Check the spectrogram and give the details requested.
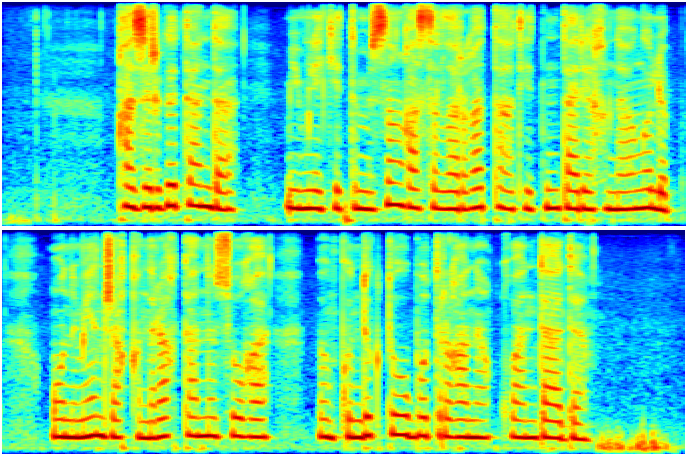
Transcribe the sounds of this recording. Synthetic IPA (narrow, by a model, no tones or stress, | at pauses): qʰɑzɪɾɡʲɪt̪ʰɑɴd̪ɑ | me̞mle̞kʲe̞t̪ɪmɪzd̪ɪŋʁɑsəɾlˠɑɾʁɑt̪ʰɑt̪et̪ɪnt̪ʰɑɾijχənɑʏŋʲɪlɪp̚ | wo̞nəme̞nʒɑqːənəɾɑqt̪ʰɑnəsuʁɑ | mʏmkʲɪnd̪ɪkt̪ʰowəp̬wo̞t̪əɾʁɑnəqʰuɑnt̪ɑd̪ə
